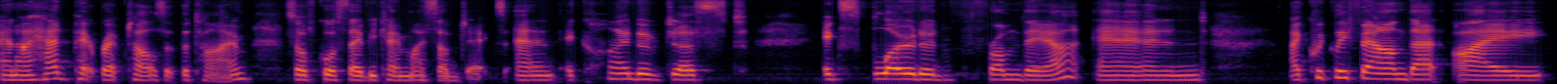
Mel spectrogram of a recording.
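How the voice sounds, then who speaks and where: A woman's voice: fairly low pitch, slow pace, dry recording. A woman in her thirties with an Australian accent, giving a casual live-streamed lesson, with lots of "uh" and "um" as she talks. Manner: frequent filler "uh" and "um", relaxed and chatty. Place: home in South Africa.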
